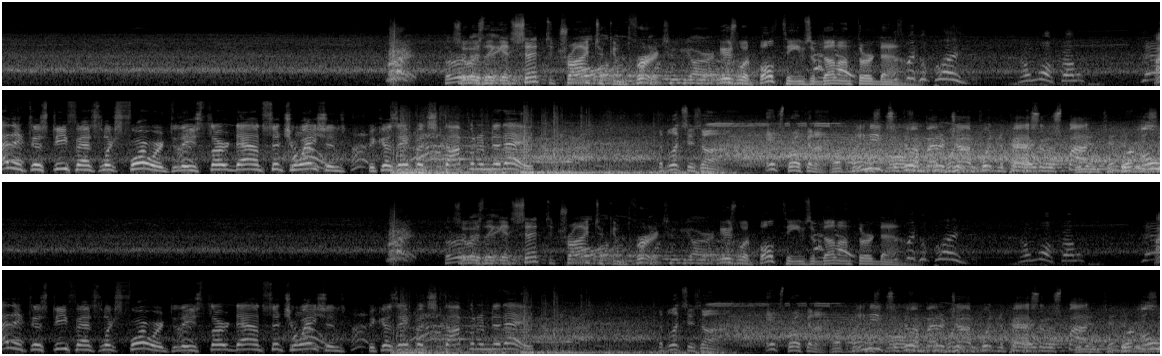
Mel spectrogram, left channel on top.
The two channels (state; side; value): quieter; right; 8.5 dB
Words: So as they get set to try to convert, here's what both teams have done on third down. Let's make a play. No more, fellas. I think this defense looks forward to these third down situations because they've been stopping them today. The blitz is on. It's broken up. He needs to do a better job putting the pass in a spot where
